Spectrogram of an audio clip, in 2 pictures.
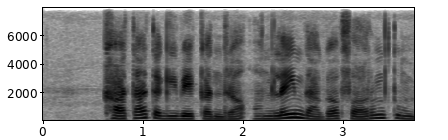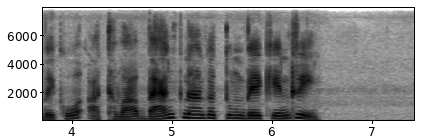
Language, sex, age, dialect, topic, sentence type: Kannada, female, 25-30, Dharwad Kannada, banking, question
